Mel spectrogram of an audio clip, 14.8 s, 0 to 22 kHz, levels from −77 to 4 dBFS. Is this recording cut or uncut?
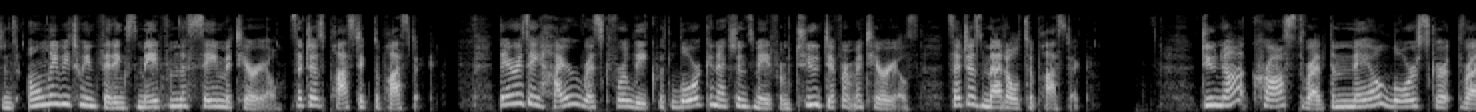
uncut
